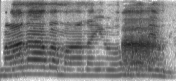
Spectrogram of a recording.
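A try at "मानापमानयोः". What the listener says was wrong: పా ప్రొనౌన్సియేషన్ మానాపమానయో అది కరెక్ట్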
